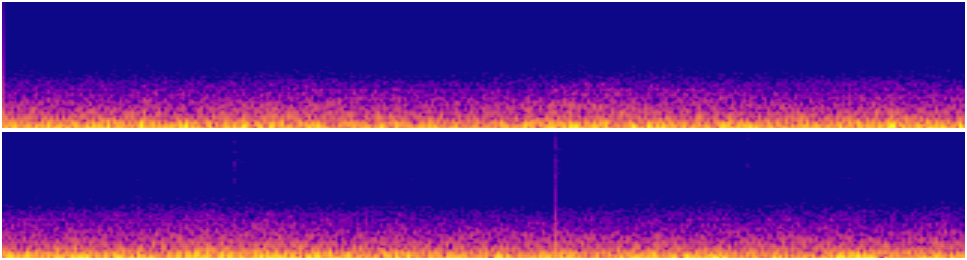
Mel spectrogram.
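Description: Rocket engines roar with a steady, deep rumble.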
